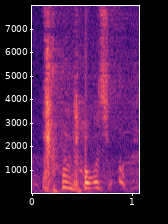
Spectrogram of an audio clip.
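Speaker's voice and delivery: high, loud imitation through laughter; laughing mock blurt. Repeating the flustered man's confession to friends, laughing mock blurt. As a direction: blurt it out while cracking up.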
